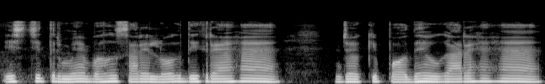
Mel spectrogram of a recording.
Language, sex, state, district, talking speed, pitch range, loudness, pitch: Hindi, male, Jharkhand, Palamu, 165 wpm, 125-135 Hz, -12 LUFS, 130 Hz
